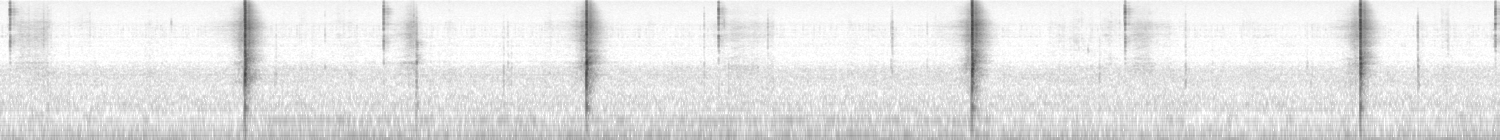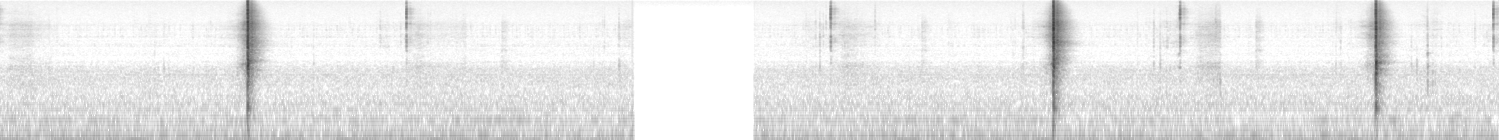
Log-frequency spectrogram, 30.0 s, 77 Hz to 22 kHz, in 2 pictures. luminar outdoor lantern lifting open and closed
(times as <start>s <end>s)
0.0s 0.7s, 2.2s 6.2s, 8.8s 12.0s, 13.0s 15.7s, 16.5s 17.8s, 22.7s 29.9s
